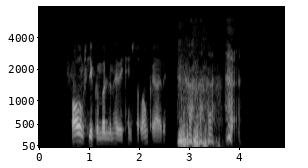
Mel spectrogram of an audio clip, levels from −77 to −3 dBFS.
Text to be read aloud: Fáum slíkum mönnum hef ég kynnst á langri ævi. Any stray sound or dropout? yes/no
yes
